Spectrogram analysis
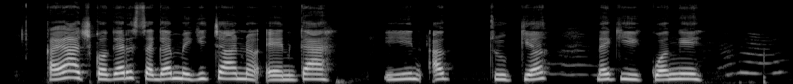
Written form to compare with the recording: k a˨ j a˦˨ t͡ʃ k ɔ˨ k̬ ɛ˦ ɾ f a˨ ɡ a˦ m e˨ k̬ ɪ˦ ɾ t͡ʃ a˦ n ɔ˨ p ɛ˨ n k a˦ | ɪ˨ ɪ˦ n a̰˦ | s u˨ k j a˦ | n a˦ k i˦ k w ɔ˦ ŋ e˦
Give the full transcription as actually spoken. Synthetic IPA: k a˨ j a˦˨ t͡ʃ k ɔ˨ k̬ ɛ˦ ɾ s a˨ ɡ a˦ m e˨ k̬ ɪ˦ t͡ʃ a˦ n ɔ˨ ʔ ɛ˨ n k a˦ | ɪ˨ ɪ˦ n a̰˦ | t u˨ k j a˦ | n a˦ k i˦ k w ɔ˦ ŋ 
